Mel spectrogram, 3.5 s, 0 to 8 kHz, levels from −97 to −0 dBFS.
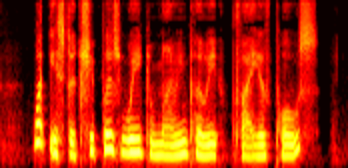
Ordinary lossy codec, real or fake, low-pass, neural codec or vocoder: none; fake; none; codec, 16 kHz, 1 kbps, FunCodec, trained on LibriTTS, 50 frames a second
